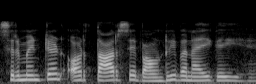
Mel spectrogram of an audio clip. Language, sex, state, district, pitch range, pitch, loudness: Hindi, female, Bihar, Madhepura, 180-210 Hz, 195 Hz, -22 LUFS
